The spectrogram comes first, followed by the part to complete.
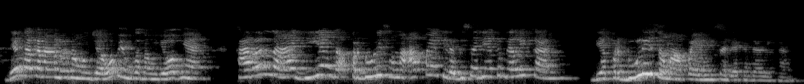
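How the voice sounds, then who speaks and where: A woman giving a chatty, lively motivational seminar talk, acting out quoted speech in little voices. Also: high voice, fast talker, roomy sound, highs cut off. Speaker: seminar speaker.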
